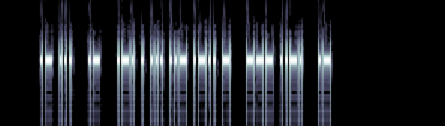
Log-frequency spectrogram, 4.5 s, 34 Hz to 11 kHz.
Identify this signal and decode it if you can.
Morse code, heard as a keyed tone, about 50 wpm, 700 Hz. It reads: AS A RESULT OF A
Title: Sets of 5 Words Encore 50wpm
